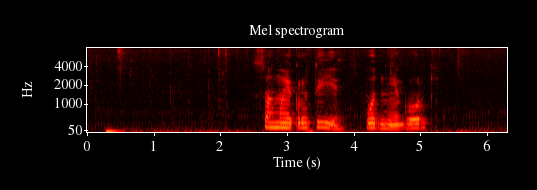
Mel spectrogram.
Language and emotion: Russian, sad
